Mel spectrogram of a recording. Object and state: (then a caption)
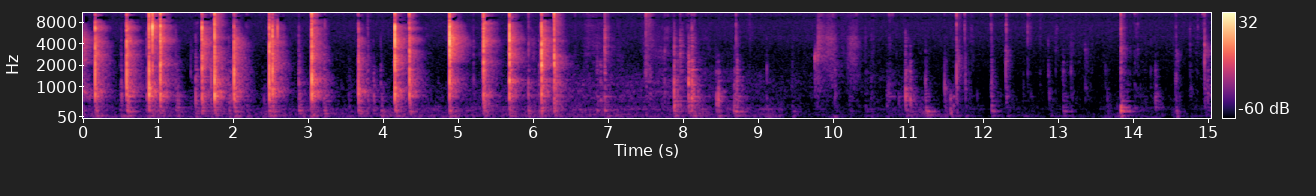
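Silicone pop-it fidget toy. A child presses the hollow bubbles of a round pink silicone pop-it fidget toy with her fingertips and flips it over. Quick, sharp, bright pops come in a fast, uneven run that thins out and grows quieter after about 7 seconds. Each pop stops almost instantly with no ring.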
